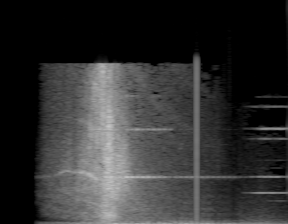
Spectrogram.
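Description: A whoosh sound effect for an animated logo. It swells to a peak just under a second in over a low rumble that fades away, with a sharp click about a second and a half in.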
